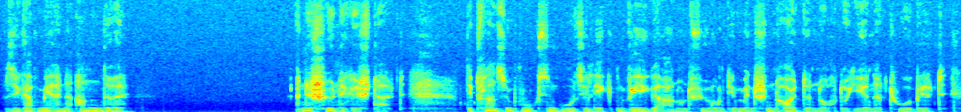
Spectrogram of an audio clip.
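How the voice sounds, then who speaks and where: An actor playing an enigmatic, reflective interlocutor in a German radio drama, speaking poetically in a husky, often near-whispered voice. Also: male voice, low voice, exaggerated voice. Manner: measured, philosophical, poetic. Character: enigmatic, reflective male interlocutor, probing and gently admonishing.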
